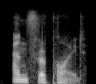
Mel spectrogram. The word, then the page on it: anthropoid: British English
